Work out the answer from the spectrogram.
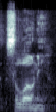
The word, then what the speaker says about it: Saloni: Is it Sloan or is it Saloni? He's like, Saloni. He's like, but I'll take anything. So note to future Alex, it's Saloni. So there you have it.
